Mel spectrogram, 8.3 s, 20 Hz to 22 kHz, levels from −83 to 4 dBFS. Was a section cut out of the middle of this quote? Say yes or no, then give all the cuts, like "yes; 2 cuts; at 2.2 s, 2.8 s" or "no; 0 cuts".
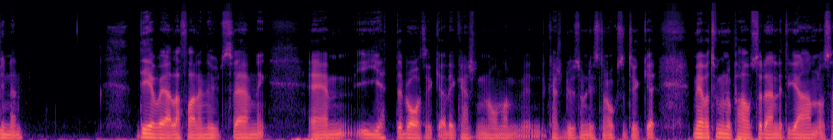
yes; 1 cut; at 3.5 s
